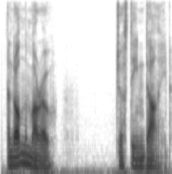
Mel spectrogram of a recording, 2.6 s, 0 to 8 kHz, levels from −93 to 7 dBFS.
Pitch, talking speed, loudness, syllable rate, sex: 90 Hz, 140 wpm, -19 LUFS, 5.8 syllables/s, male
